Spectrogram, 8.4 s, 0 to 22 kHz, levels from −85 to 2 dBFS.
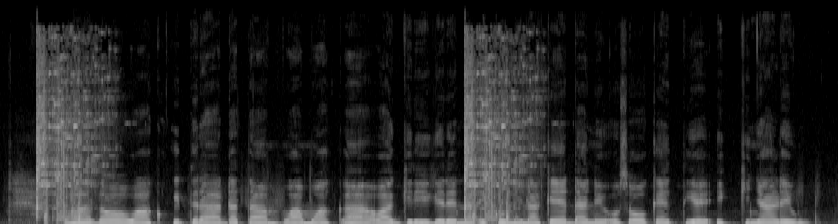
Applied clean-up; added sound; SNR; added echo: none; Shatter; 4 dB; none.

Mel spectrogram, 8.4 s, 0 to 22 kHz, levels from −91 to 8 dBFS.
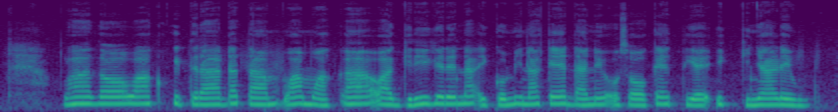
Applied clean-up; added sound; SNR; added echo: none; none; none; none.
